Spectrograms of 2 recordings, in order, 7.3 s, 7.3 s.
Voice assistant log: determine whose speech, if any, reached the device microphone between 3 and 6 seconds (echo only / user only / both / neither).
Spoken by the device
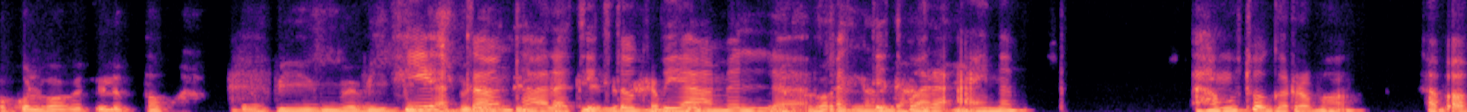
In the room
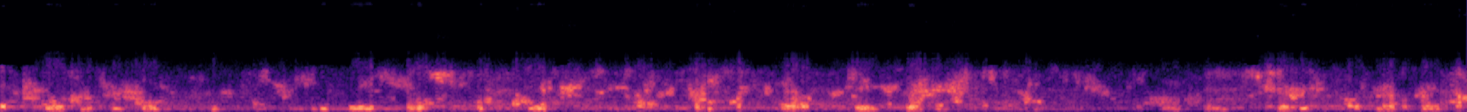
echo only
